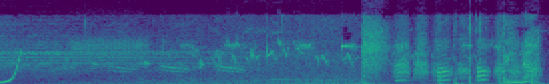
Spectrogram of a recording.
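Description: Cartoon sound effects: a quick whistle that swoops down and back up, then a run of short bird chirps repeating for about two seconds. Near the end a noisy burst leads into busy clattering effects and music.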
